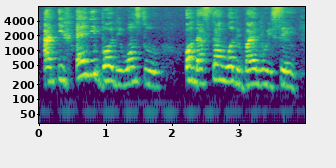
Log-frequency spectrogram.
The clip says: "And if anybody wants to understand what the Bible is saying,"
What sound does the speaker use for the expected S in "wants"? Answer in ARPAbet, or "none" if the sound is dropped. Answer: S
